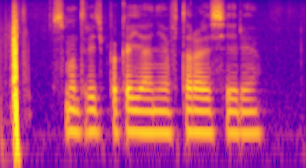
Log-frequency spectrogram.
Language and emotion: Russian, neutral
